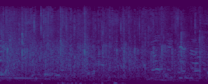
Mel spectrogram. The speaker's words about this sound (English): Now you know why this is the best part of our school board meeting. Let's give them one more big round of applause.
